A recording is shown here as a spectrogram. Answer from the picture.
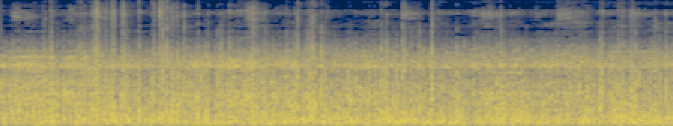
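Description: Passenger train running at speed, heard from aboard: a steady rumble of wheels on the rails, with wind on the microphone.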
